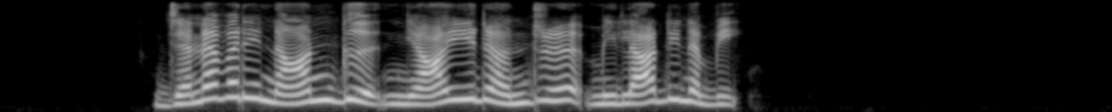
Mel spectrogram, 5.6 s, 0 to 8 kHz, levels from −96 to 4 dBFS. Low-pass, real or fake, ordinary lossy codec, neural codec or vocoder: 7.2 kHz; real; none; none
